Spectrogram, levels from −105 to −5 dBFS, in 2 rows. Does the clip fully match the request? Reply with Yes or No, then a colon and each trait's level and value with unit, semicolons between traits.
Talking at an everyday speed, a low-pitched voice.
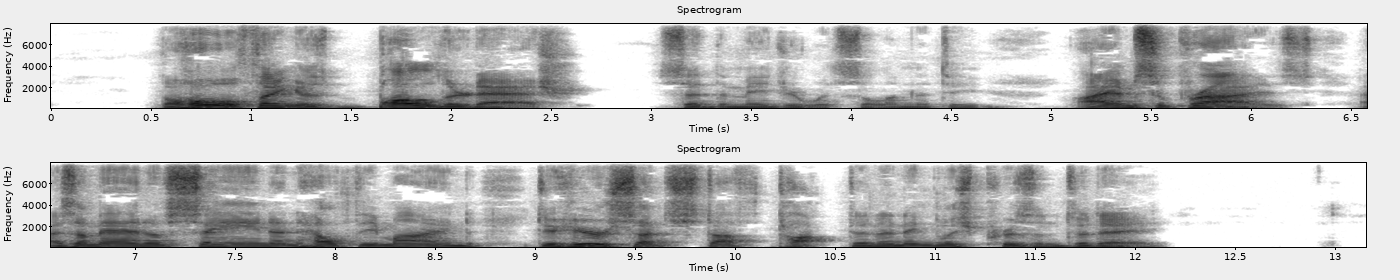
Yes: average, 150 wpm; low, 120 Hz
